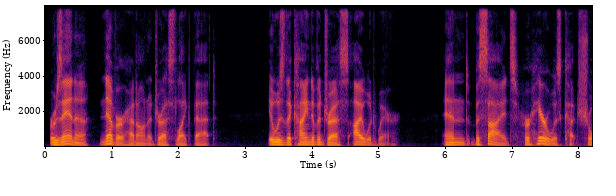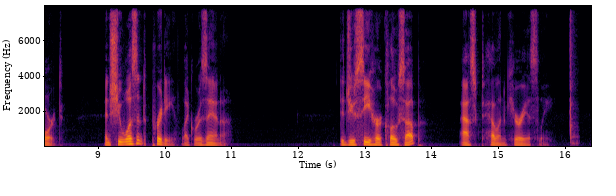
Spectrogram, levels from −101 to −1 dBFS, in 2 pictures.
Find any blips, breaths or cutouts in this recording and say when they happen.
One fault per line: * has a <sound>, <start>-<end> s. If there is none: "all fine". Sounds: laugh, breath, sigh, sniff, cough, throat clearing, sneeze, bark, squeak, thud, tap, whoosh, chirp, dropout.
* has a tap, 16.1-16.2 s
